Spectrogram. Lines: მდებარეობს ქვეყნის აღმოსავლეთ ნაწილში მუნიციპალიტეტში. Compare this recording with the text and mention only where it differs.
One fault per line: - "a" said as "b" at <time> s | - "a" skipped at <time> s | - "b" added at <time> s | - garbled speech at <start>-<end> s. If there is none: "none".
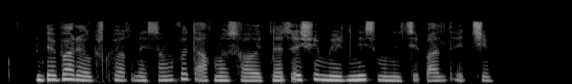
- "სამხრეთ" added at 1.6 s
- "მირნის" added at 3.3 s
